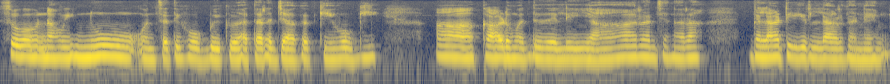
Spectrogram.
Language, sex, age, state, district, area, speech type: Kannada, female, 45-60, Karnataka, Koppal, urban, spontaneous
